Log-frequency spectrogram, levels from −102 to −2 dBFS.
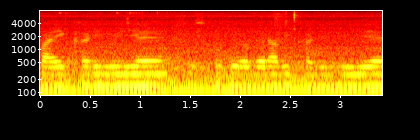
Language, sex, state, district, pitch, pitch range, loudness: Hindi, male, Bihar, Madhepura, 130 Hz, 125-130 Hz, -25 LUFS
